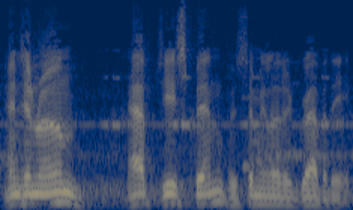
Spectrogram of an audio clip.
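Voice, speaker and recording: An actor playing a crisp, dutiful spaceship officer reporting to a superior in a 1950s radio drama. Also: male voice, lowish voice, normal speed, over music, close to an everyday voice. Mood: urgent, dutiful. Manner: crisp military replies. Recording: muffled, noisy old radio broadcast.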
